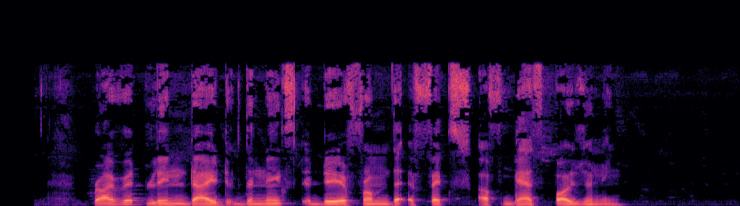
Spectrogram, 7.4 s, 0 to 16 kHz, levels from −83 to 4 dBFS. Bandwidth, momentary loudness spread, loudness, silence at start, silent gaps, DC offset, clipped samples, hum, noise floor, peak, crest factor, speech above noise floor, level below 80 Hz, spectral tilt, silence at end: 11.5 kHz; 8 LU; -20 LUFS; 0.95 s; none; under 0.1%; under 0.1%; none; -65 dBFS; -2 dBFS; 18 dB; 45 dB; -48 dBFS; -4.5 dB/octave; 1.2 s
